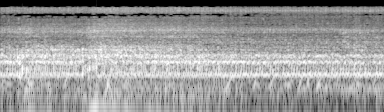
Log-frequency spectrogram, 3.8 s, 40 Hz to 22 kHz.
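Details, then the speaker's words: Yamaha 15hp two-stroke outboard with rebuilt power head, during carburettor tuning after a rev: fast, buzzy idle holding steady with a crisp rattle; idle speed a bit too high, so the idle speed screw is backed off. "As you can hear, it's sort of starting to drop down a bit. So, pick it up a slight amount. It's a bit too high. Drop it down."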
